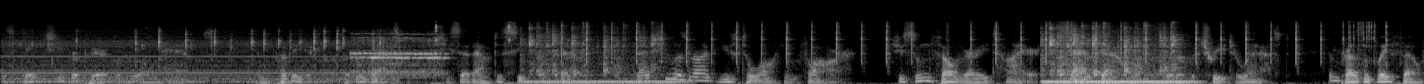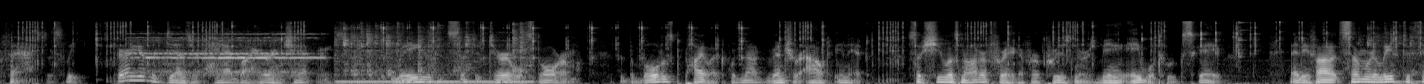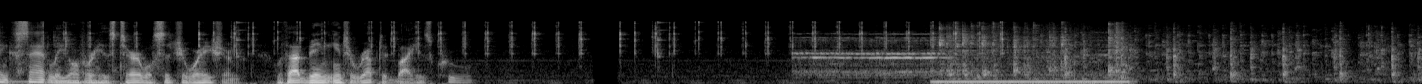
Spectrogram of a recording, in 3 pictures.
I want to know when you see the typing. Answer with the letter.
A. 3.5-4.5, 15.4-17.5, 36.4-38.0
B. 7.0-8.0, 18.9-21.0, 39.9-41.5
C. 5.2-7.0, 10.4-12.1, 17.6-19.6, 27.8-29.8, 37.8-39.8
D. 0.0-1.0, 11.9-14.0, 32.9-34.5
C.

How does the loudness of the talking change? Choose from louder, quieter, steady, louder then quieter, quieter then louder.
louder.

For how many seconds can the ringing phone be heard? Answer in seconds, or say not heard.
5 s.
